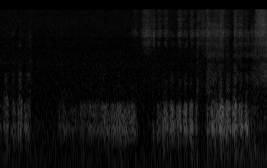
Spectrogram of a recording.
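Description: Faint scratching of a pen being drawn across a spiral sketchpad's paper, coming in about four short strokes with pauses between them.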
